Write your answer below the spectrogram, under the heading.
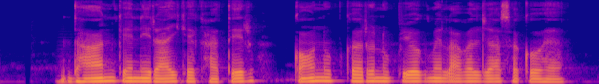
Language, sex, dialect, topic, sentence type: Magahi, male, Southern, agriculture, question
